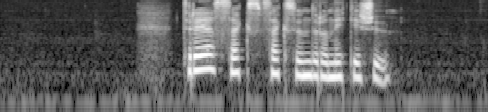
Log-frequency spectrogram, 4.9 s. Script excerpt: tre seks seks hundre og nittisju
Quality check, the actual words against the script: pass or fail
pass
